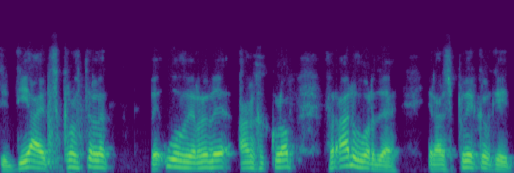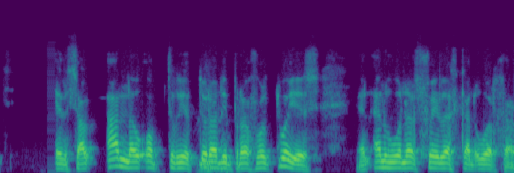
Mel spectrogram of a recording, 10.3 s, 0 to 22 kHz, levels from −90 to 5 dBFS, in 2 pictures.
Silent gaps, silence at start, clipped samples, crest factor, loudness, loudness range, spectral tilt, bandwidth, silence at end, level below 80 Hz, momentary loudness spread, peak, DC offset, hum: none; 0 s; under 0.1%; 14 dB; -22 LUFS; 2 LU; -8.5 dB/octave; 7 kHz; 0 s; -56 dBFS; 8 LU; -6 dBFS; under 0.1%; none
